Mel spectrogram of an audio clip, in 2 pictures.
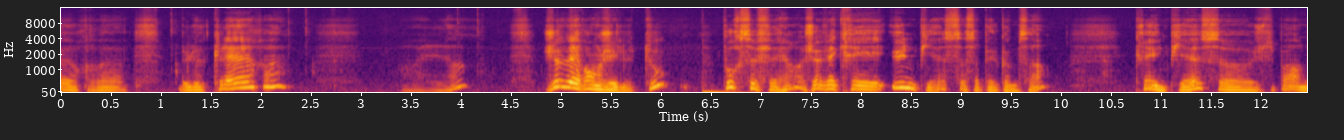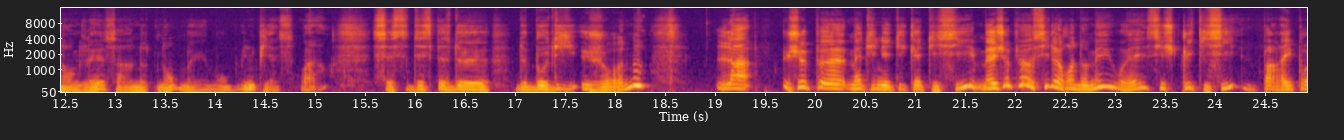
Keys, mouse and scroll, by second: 0.9 click, 2.2 click, 3.9 click, 6.3 click, 14.7 click, 15.6-18.8 scroll down 1, 18.8 click, 23.7 click.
